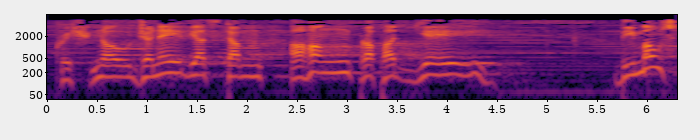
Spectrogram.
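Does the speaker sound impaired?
No.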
